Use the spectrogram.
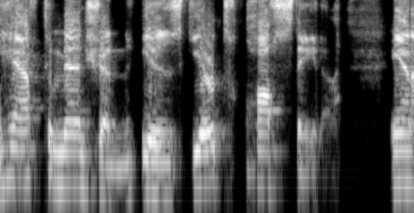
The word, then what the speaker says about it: Hofstede: And I know a lot of people pronounce his name Hofstede, but I saw a presentation that he gave several years ago, and they introduced him as Hofstede. So I'm like, oh, that must be the correct pronunciation of his name.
